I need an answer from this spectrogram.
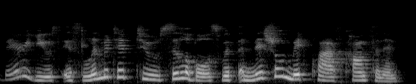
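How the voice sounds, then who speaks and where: A woman narrating a scripted language lesson, slowing down carefully to demonstrate example syllables. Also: medium pitch, sing-song, dark tone. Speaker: language instructor. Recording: dull lo-fi screencast audio.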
